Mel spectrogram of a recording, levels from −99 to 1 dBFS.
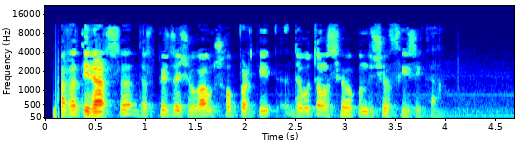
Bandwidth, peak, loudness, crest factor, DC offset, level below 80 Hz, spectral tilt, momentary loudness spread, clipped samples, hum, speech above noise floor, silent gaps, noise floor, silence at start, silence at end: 11.5 kHz; -2 dBFS; -27 LUFS; 26 dB; under 0.1%; -68 dBFS; -4.5 dB/octave; 18 LU; under 0.1%; none; 34 dB; none; -61 dBFS; 0.1 s; 0.8 s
